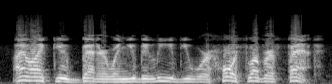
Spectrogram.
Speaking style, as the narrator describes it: Kevin yelled

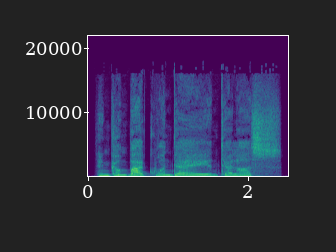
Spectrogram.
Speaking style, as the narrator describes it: the fogs cried

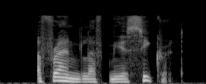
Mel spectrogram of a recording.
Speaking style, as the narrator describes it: Rand said

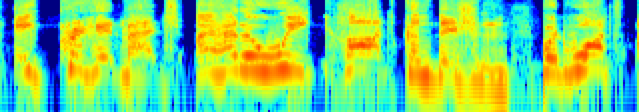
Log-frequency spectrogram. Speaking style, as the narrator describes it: roared Agrajack

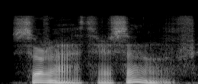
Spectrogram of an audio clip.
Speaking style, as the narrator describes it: he murmured

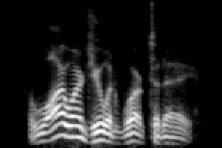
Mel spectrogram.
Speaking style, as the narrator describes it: the heavy-set man grunted

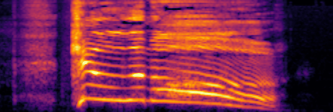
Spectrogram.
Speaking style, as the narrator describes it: roared, not quite as fiercely as he would have liked

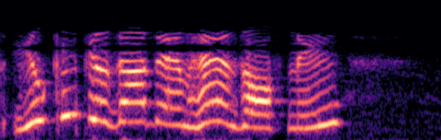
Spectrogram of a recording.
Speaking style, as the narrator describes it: Mary Ann wailed

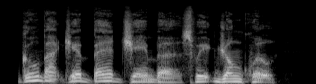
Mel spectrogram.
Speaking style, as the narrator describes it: he whispered

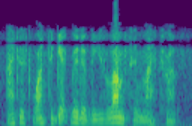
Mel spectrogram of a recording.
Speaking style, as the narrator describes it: Sherry, in agony, murmured

